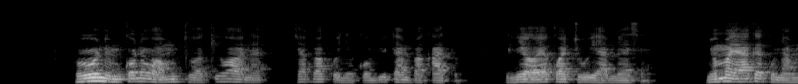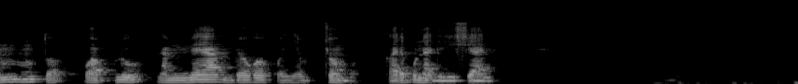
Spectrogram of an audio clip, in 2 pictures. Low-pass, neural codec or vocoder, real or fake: 7.2 kHz; none; real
